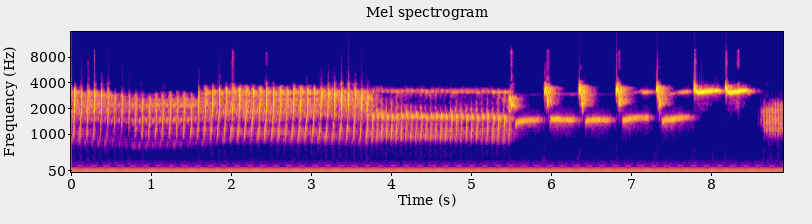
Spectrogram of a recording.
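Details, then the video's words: Waterslager Malinois canary recorded in 2018, singing a fast, dense rolling trill for about five seconds, then a series of short, bubbling water-drop notes spaced about half a second apart, ending in a higher whistle and a brief rattle; faint steady hum underneath. "Waterslager Malinois Canary"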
